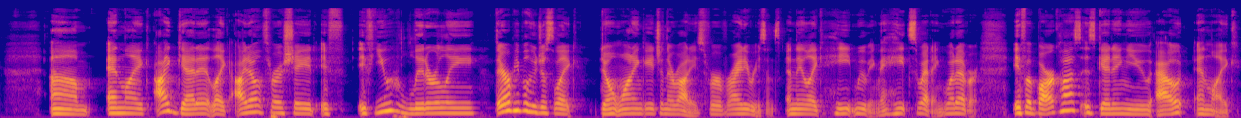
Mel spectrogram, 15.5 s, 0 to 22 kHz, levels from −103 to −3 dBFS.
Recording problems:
none

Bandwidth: 16 kHz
